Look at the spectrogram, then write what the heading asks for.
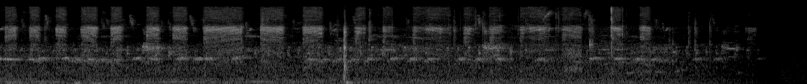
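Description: Small birds chirping rapidly and repeatedly, cutting off suddenly near the end.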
